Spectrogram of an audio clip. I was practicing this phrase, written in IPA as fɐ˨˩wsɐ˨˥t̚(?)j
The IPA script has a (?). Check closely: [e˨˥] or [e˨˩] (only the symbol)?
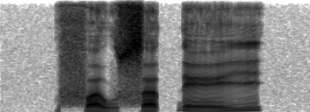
e˨˥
